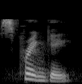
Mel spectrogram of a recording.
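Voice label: "springy", English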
